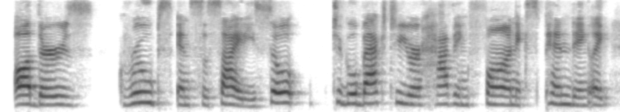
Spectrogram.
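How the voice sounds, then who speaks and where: With a French Canadian accent, a woman speaks at a fairly slow pace and fairly even intonation over a quiet background. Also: fairly high pitch for a woman. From Quebec, Canada. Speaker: sports psychologist and creativity researcher. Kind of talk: podcast interview.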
